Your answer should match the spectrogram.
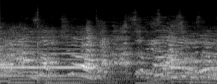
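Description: Several voices shouting and talking over one another in a loud scuffle, with no clear words.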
